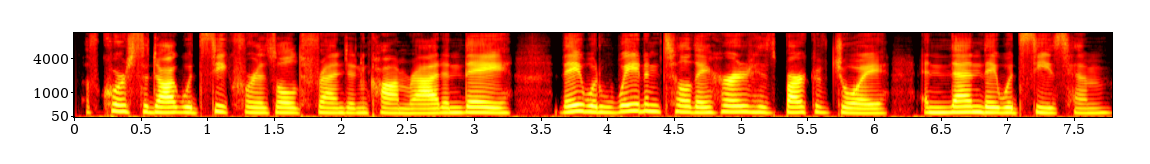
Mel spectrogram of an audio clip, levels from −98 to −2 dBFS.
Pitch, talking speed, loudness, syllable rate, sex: 210 Hz, 225 wpm, -19 LUFS, 5.0 syllables/s, female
